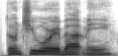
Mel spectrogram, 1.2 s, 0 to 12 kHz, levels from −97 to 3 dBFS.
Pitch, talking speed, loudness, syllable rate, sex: 145 Hz, 255 wpm, -15 LUFS, 6.7 syllables/s, male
